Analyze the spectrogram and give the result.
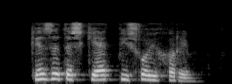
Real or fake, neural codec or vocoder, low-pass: real; none; 7.2 kHz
